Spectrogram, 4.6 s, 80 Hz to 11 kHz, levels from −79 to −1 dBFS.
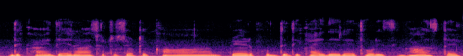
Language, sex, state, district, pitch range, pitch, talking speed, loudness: Hindi, female, Madhya Pradesh, Dhar, 185-195 Hz, 190 Hz, 205 wpm, -15 LUFS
